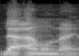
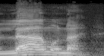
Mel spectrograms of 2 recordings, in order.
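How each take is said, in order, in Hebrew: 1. האלף נהגית אחרי התחילית. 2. האלף שקטה, מתמזגת עם התחילית. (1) "לא אומרים" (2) "אומרים"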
